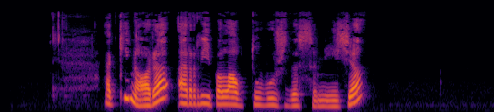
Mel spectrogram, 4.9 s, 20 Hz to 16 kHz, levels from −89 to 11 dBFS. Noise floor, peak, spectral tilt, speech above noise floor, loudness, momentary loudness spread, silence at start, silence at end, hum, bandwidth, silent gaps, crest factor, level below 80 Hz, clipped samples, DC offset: -77 dBFS; -6 dBFS; -5 dB/octave; 55 dB; -23 LUFS; 12 LU; 1.05 s; 1.35 s; none; 11.5 kHz; none; 20 dB; -76 dBFS; under 0.1%; under 0.1%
